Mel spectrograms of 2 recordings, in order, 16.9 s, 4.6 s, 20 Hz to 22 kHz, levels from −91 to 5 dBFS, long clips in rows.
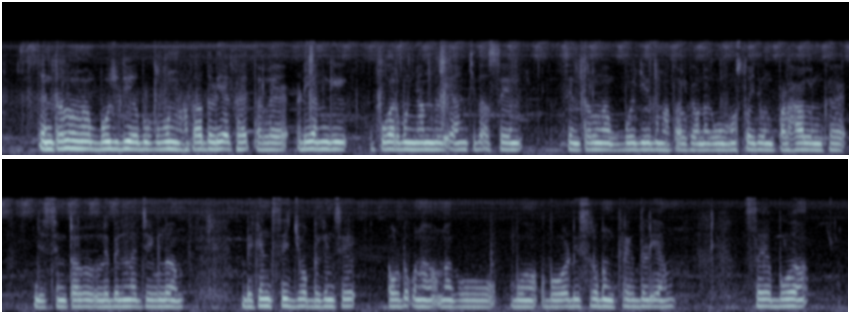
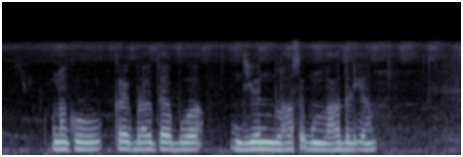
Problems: constant background noise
